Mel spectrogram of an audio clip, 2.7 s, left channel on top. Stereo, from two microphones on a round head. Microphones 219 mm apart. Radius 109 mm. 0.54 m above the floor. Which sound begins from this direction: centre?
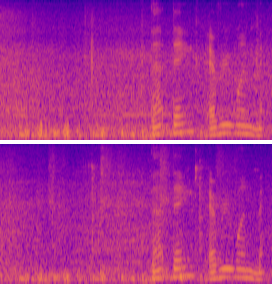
A man speaking, at 1.5 s.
